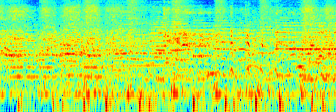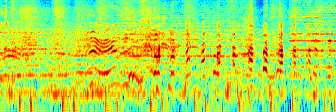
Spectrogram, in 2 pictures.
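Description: Brass band music, carnival street-band style: horns holding long notes over a steady beat, with brief voices of people nearby.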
